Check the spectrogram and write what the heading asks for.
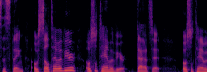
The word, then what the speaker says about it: oseltamivir: year gosh I can never remember how to pronounce this thing oseltamivir oh so Tama vir that's it oh so Tama vir is a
